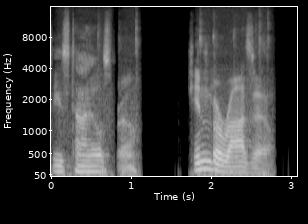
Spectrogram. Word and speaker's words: Chimborazo: Chimborazo. That's how it's said.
